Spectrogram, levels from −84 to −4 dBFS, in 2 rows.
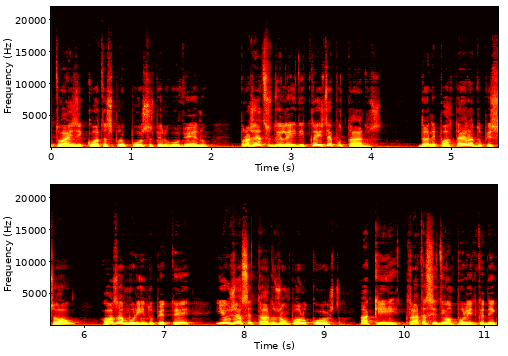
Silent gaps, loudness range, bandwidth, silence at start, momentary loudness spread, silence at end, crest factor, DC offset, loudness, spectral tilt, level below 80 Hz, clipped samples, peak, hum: none; 1 LU; 14.5 kHz; 0 s; 6 LU; 0 s; 10 dB; under 0.1%; -18 LUFS; -7 dB/octave; -50 dBFS; under 0.1%; -8 dBFS; none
